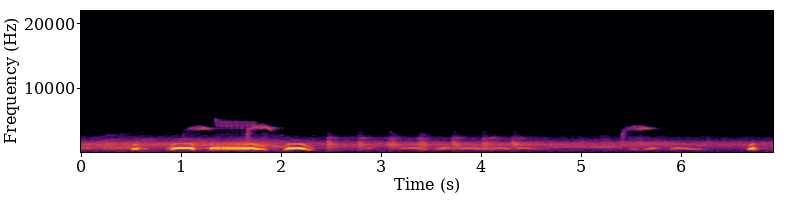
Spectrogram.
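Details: Decoy spotted dove coos to attract wild birds: a cluster of four mellow, bending coos with a rolling middle note, followed by quieter faint notes and a single closing coo.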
